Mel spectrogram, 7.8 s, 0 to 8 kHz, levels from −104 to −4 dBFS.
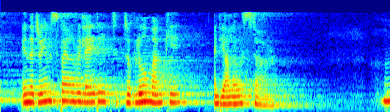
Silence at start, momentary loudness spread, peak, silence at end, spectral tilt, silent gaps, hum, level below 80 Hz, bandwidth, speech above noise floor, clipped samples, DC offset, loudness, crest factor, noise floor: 0 s; 18 LU; -6 dBFS; 0 s; -9.5 dB/octave; none; none; -60 dBFS; 6 kHz; 45 dB; under 0.1%; under 0.1%; -23 LUFS; 18 dB; -67 dBFS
